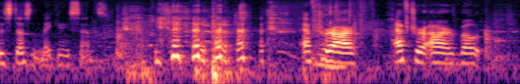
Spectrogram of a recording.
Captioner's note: all chuckling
